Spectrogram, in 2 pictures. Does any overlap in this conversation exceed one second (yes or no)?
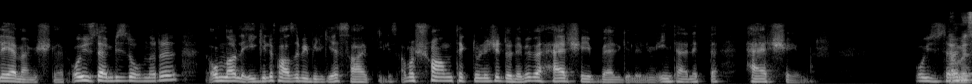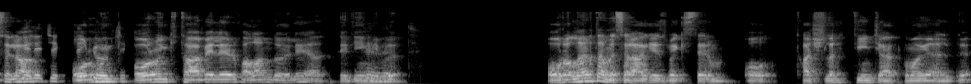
yes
